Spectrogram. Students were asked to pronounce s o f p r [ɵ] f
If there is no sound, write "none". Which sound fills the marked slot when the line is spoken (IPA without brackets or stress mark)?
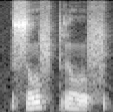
o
